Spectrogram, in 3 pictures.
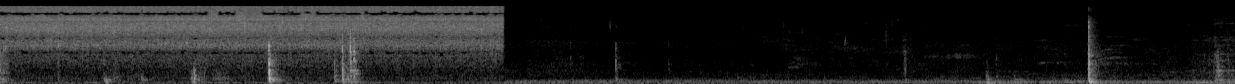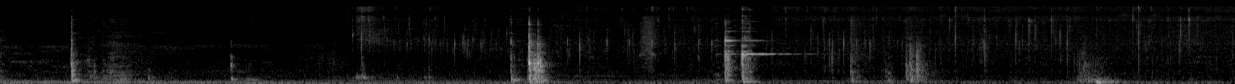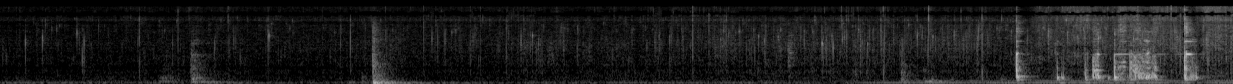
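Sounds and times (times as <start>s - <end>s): garlic sizzling in hot oil: 0.0s - 5.1s, 15.9s - 37.0s.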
